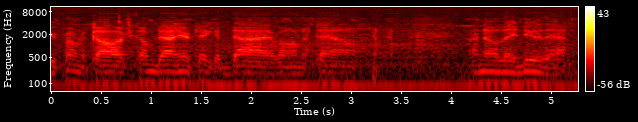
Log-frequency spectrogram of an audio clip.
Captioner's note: chuckles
